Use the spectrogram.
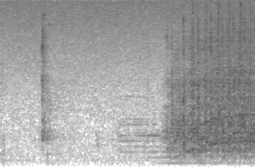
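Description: A sewing machine runs a few quick bar-tack stitches, starting with short faint ticks and building into a steady, louder whirring run of stitching close by.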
